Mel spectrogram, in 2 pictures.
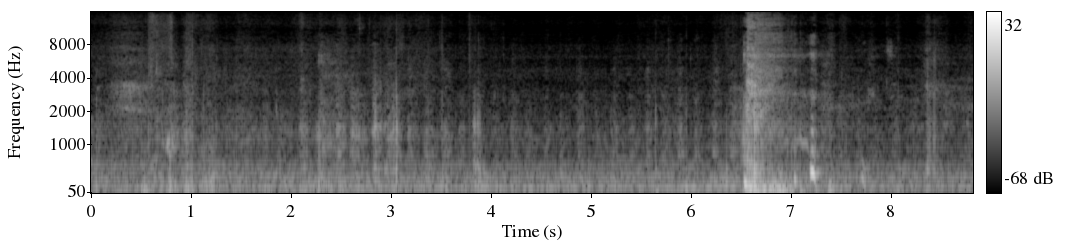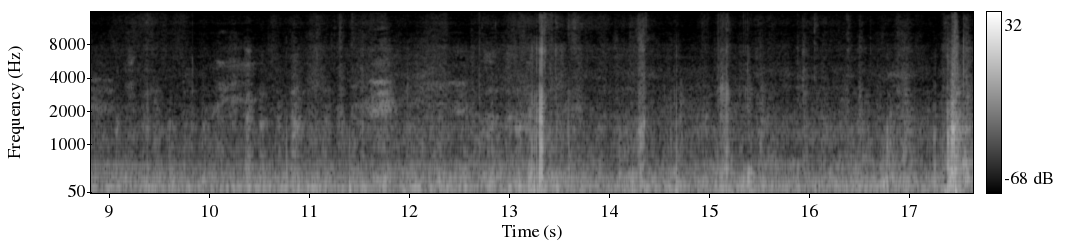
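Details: German Shepherd puppy snuggling: rapid, shallow, noisy breathing with one louder burst partway through and faint room noise; panting.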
